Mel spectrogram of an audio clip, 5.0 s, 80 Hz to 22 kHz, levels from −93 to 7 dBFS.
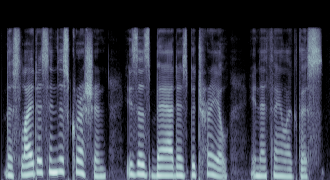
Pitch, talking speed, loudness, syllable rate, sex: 195 Hz, 155 wpm, -16 LUFS, 4.3 syllables/s, female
